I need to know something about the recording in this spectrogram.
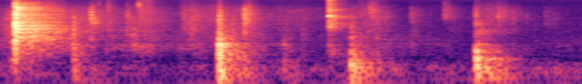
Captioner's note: none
